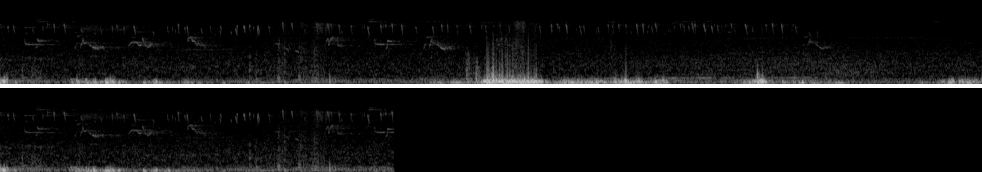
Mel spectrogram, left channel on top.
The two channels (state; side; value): drops out; right; at 4.0 s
